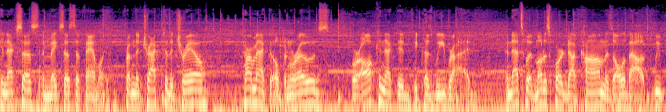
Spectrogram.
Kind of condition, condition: setting, busy venue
